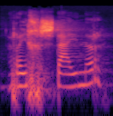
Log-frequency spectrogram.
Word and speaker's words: Rechsteiner: -Hello altogether, I just wanted to say that my name is pronounced Rechsteiner, which is very Swiss, just for you to know.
